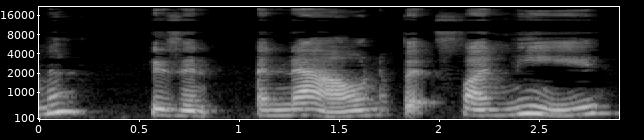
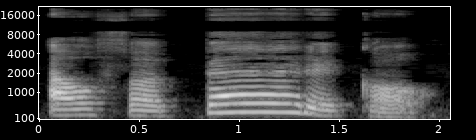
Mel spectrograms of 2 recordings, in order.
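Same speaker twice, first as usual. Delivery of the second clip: "alphabetical" slowly and louder, strongest on bet; slow, firm al-pha-BET-i-cal for "alphabetical"; stress on BET; 5 dB louder, slower than usual. Shown as a demonstration. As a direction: enunciate "alphabetical", lighter stress on al, heavy on bet. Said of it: "The strongest stress is betical".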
